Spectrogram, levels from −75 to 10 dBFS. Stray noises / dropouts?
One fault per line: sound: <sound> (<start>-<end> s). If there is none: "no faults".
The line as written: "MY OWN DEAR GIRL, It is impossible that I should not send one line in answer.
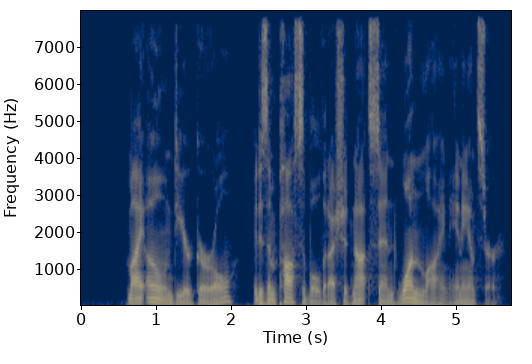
no faults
